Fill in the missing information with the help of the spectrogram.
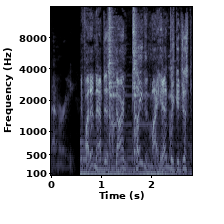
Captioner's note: metal clanks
